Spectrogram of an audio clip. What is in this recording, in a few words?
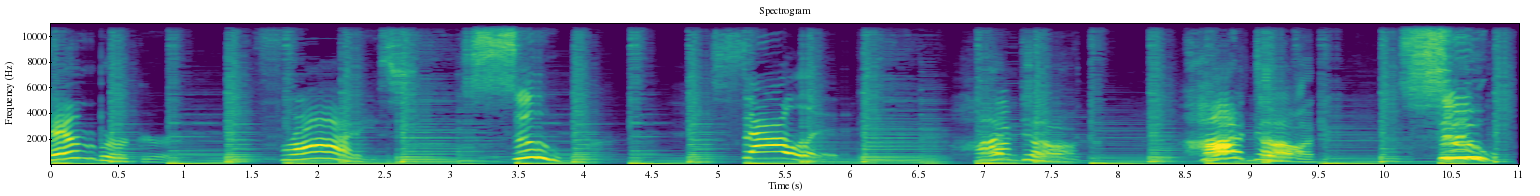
the restaurant chant slow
